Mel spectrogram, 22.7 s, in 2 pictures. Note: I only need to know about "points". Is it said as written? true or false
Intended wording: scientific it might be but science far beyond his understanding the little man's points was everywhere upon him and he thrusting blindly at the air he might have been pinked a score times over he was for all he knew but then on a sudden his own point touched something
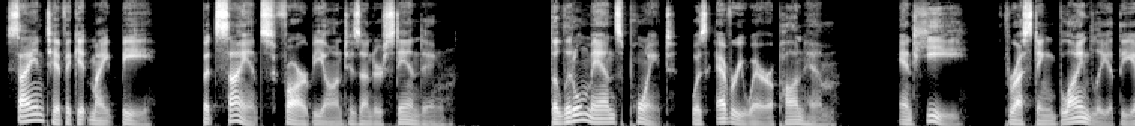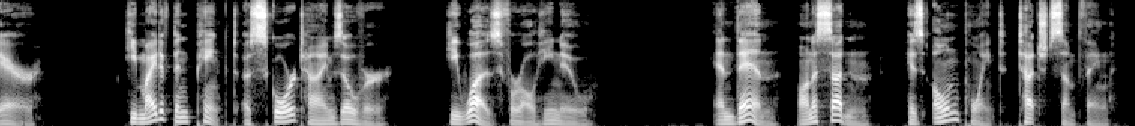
false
